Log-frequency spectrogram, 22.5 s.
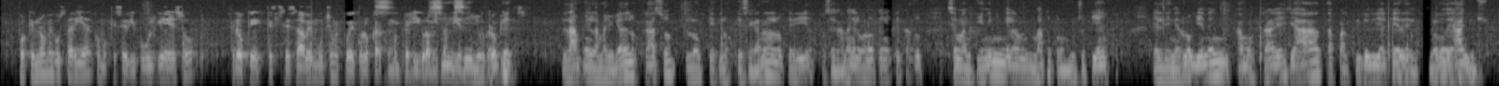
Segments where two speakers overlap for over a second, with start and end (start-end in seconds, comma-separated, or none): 6.4-7.7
